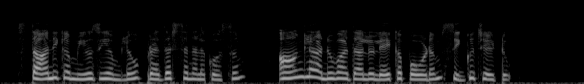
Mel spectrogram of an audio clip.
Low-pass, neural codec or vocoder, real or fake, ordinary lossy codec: 7.2 kHz; none; real; none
